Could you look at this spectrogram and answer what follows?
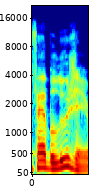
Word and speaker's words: Fabuluje: I'm interested to see how you pronounce his name. Teo Fabuluje, right?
